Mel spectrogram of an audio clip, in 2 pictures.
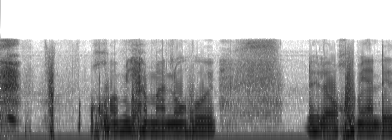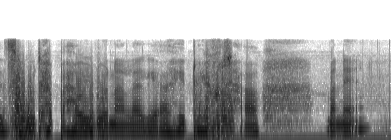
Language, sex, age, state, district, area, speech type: Assamese, female, 30-45, Assam, Dibrugarh, rural, spontaneous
